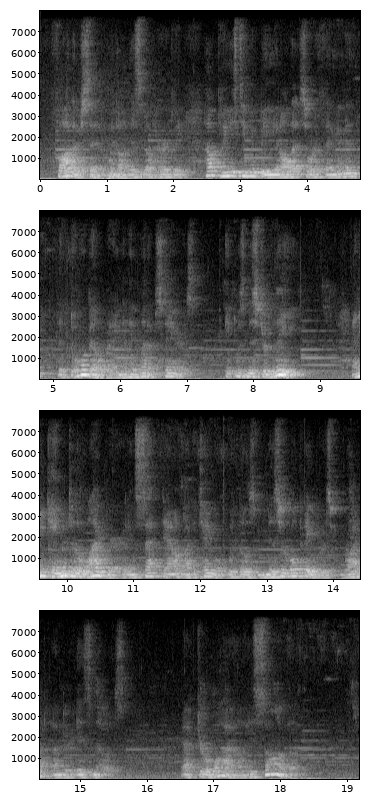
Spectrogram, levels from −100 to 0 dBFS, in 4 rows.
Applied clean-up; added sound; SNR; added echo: none; Church bell; 19 dB; reverberation time 0.9 s.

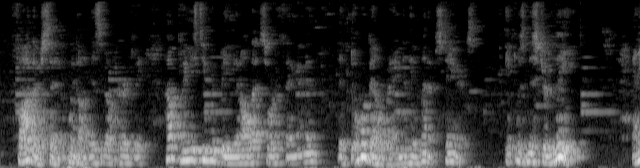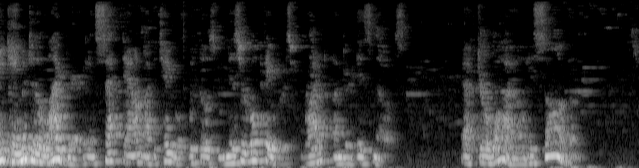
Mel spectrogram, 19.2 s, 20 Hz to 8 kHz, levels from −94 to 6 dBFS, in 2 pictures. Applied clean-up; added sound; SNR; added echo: classical method WPE with log-MMSE.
